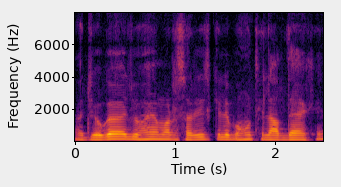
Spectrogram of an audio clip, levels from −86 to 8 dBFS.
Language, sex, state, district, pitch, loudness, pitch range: Chhattisgarhi, male, Chhattisgarh, Rajnandgaon, 135 Hz, -19 LUFS, 130-145 Hz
